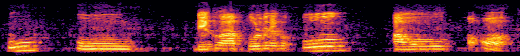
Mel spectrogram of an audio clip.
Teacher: आपके जो होठ हैं वो वृत्तमुखी बन जाएंगे। गोलाकार बन जाएंगे।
